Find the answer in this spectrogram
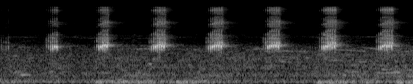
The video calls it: Greeñ Grasshopper Natural Sound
